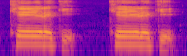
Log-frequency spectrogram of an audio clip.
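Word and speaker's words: 経歴: 지금까지 본인이 지나온 그런 이력들을 말하는 격려인 거죠 케레끼 많이 보죠 험입니다 험 경험해 험입니다 시험에 흠짜기도 하죠 그죠 발음은 경위자입니다 경위라고 해서 발음은 k k 경위라는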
